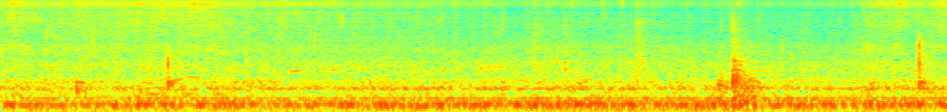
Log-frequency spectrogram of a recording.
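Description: Tomatoes sizzle steadily in a pan of crab masala, a close, continuous frying hiss with a few soft stirring clicks and spatters.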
